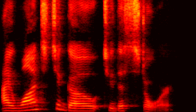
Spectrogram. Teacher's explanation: we stress want, go, and store because those are the most important words in the sentence. Even though I is the subject and is also important, it isn't as stressed.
